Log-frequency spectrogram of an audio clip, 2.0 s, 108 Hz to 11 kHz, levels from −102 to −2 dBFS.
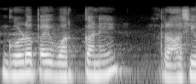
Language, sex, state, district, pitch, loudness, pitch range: Telugu, male, Telangana, Mahabubabad, 180 Hz, -15 LUFS, 170-190 Hz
